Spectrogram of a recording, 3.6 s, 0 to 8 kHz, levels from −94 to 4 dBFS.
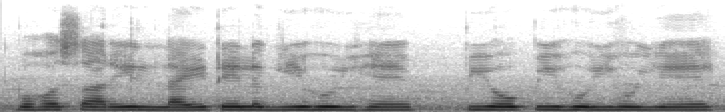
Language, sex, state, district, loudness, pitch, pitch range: Hindi, female, Madhya Pradesh, Bhopal, -13 LUFS, 200 Hz, 195-205 Hz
